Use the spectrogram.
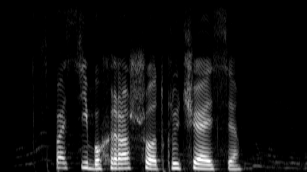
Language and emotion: Russian, neutral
